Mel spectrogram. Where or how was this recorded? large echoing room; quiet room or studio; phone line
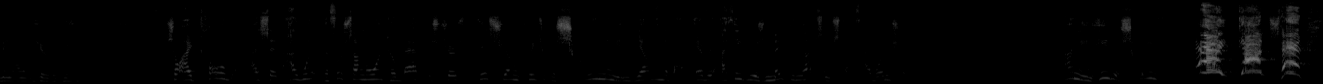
large echoing room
